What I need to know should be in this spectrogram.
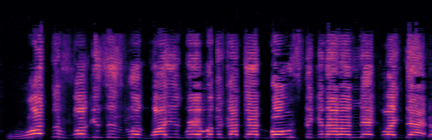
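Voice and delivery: high, mock-shocked old lady voice; hammed-up granny shock at the picture; imitating grandmother. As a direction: squeal it like a startled grandma. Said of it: "she said".

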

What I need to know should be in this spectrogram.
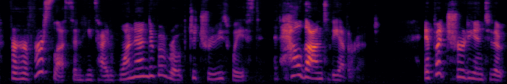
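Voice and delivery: clear, lively read-aloud narration; story narration. A narrator's reading. Teacher reading a picture book to her class, lively narration.

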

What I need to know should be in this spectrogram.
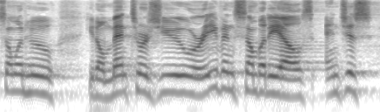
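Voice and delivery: usual speaking voice

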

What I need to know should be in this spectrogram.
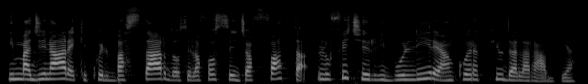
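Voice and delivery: normal talking voice

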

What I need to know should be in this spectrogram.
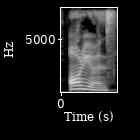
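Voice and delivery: AU-dience, first syllable loud; stress on first syllable. Shown as a demonstration. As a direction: say "Audience" slowly, hitting AU hard. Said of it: "nhắn âm một". (nhấn mạnh âm đầu của "Audience")

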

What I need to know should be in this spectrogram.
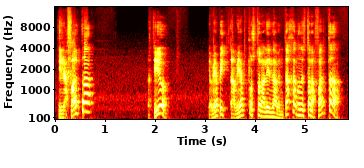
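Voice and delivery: loud angry protest at the referee, high-pitched; furious shout. Real, not acted. Player yelling at the game over a missing foul, furious. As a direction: yell at the game for a missed foul.

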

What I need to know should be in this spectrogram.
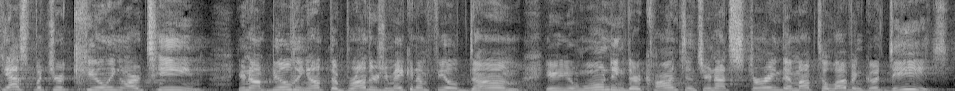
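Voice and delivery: high, pressing rebuke. Retold or imitated.

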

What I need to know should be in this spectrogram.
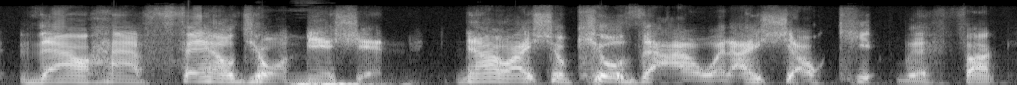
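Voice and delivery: low, menacing villain voice; Darth Vader voice. Acted. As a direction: growl it out like a dark lord with your nose plugged. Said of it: "in his raspy voice".

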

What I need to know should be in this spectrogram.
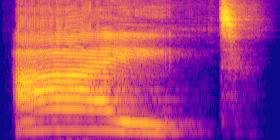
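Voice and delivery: K, then a long stretched ite; segmented kite. Shown as a demonstration. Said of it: "Do you hear the long I sound".

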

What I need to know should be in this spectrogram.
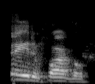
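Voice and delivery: usual speaking voice

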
